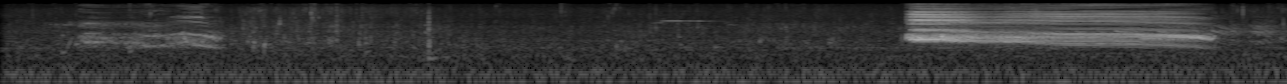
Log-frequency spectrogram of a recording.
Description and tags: Seagull Calls
Seagulls at Dublin Zoo
birds, calls, cries, pond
